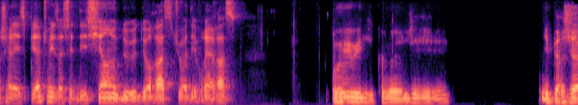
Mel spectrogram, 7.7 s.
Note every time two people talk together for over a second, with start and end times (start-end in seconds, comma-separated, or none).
none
